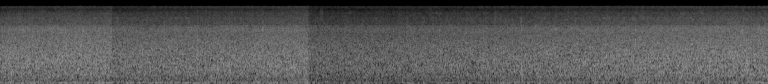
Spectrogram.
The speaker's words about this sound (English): How come raining so loud outside the window?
